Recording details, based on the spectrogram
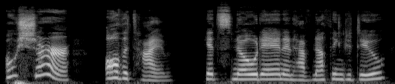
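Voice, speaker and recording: A woman's voice: a little high, expressive, measured pace, fairly bright tone, dry recording. A woman playing Diana, a chatty, teasing wife living in a remote cottage. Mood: nostalgic, cheerful. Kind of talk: amateur radio play.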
